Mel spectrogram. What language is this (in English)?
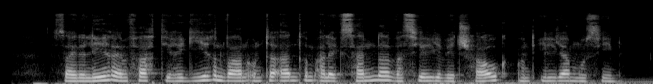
German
